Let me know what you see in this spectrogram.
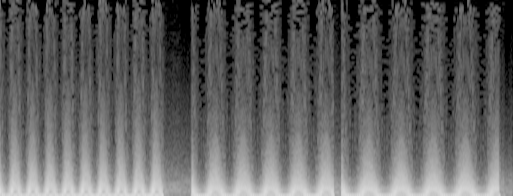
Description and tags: Wobble Bass Test
wobbly, wobble, bass, bassline, lfo, wobbling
